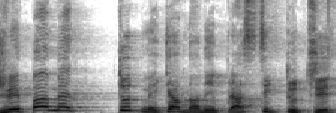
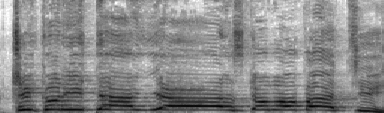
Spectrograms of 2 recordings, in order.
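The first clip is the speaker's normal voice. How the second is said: excited greeting; 12 semitones higher, slower than usual. Real, not acted.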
